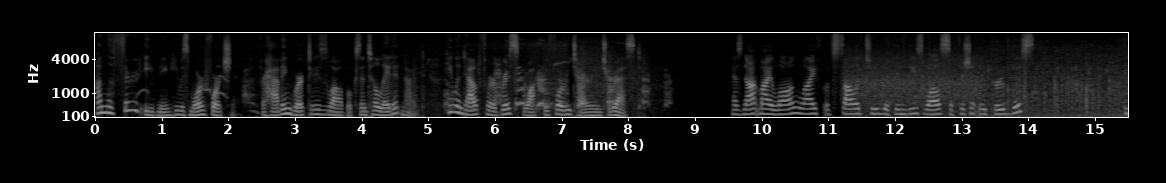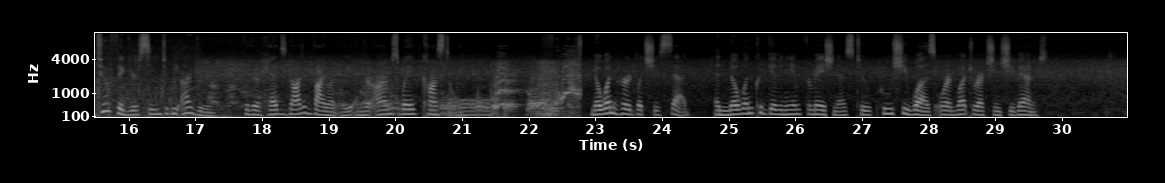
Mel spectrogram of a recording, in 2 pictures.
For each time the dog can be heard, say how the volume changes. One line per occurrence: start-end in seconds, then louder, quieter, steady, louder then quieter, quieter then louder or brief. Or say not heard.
0.6-8.8 louder
17.1-22.8 louder.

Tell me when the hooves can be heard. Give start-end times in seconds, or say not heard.
not heard.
